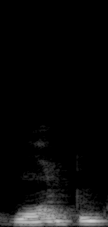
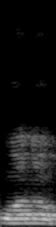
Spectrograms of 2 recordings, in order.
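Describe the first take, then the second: First: Both words are said fully and separately. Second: The words are merged into one reduced word.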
